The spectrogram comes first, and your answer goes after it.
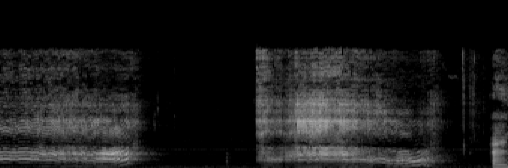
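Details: A puppy refusing to sit, indoors, giving two drawn-out, wavering whimpering whines about a second each, high and nasal with a falling end, separated by a quiet pause, and a short yelp at the close.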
